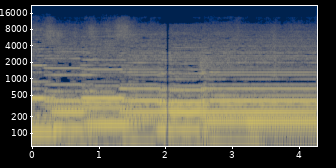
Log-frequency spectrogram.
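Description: Church organ playing a hymn in slow, held chords, with a short break between phrases about two seconds in.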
